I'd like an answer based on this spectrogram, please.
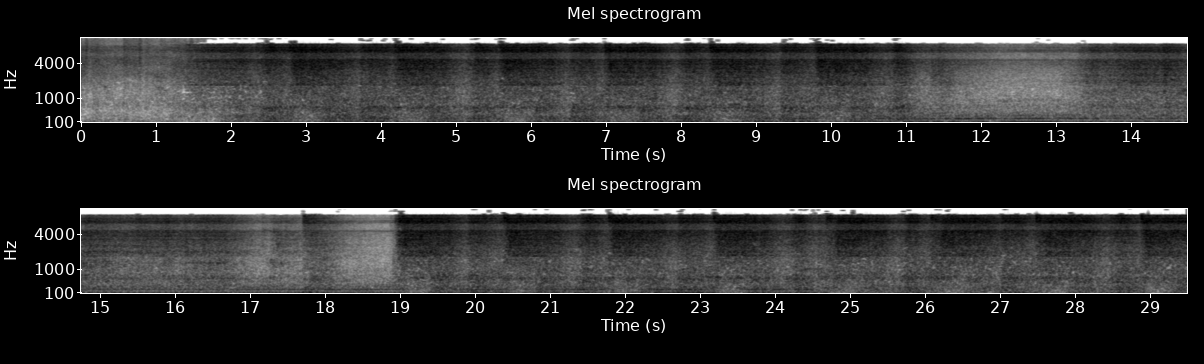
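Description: Automatic pneumatic wire mesh welding machine running and welding steel wire mesh: a dense, rapid crackle of the welds with a steady low hum underneath. It becomes loud about two seconds in, and the hum drops out near the end.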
